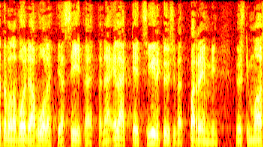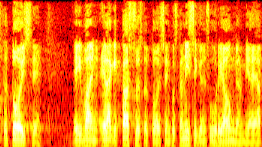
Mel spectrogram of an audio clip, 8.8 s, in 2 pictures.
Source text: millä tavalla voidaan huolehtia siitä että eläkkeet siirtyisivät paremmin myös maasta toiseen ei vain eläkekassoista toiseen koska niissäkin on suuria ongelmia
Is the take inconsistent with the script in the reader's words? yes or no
no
